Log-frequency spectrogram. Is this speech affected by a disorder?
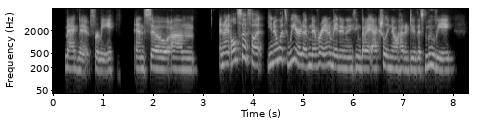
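No.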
